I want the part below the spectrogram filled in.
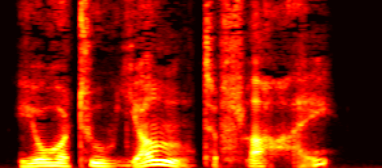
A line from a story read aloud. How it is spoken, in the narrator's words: the big man said in his deep, soft voice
